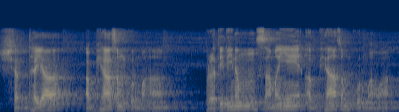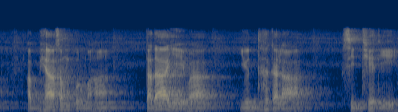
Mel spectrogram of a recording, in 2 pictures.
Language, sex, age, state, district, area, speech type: Sanskrit, male, 30-45, Karnataka, Shimoga, rural, spontaneous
